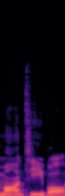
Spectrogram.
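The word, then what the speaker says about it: Montee Ball: They called him Monte Ball his entire college career. And then he revealed it was actually pronounced Monte Ball.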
